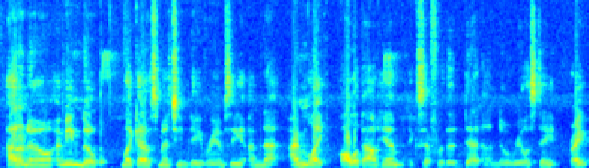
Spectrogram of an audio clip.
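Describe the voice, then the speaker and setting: Over noticeable background noise, a man with an American accent speaks at a medium pitch in a monotone, flat intonation. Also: moderate pace. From northern Ohio, US. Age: 50s. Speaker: real estate investor. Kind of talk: casual chat. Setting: podcast recording over beers. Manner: halting.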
